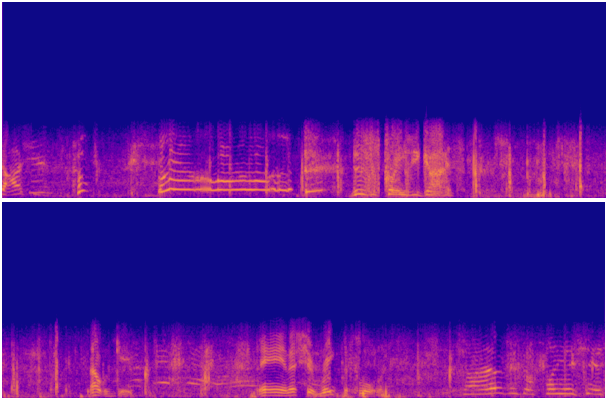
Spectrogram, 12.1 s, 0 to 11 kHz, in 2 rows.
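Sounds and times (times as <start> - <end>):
footsteps on asphalt: 2.6 - 12.0.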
